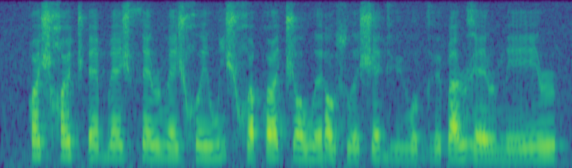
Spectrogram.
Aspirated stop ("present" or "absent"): absent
